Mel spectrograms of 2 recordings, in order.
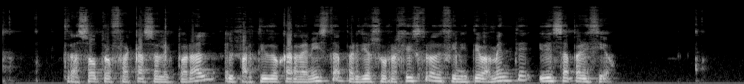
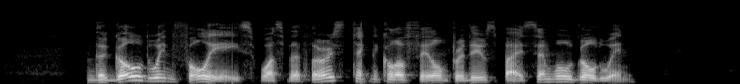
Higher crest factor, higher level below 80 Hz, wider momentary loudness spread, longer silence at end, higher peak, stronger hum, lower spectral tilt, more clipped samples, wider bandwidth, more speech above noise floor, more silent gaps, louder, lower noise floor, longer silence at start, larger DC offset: about the same, 16 dB vs 18 dB; first, -44 dBFS vs -58 dBFS; second, 6 LU vs 10 LU; second, 0.45 s vs 1.15 s; about the same, 0 dBFS vs -2 dBFS; neither; about the same, -6 dB/octave vs -6.5 dB/octave; neither; first, 16 kHz vs 7.8 kHz; second, 33 dB vs 58 dB; neither; first, -15 LUFS vs -18 LUFS; second, -48 dBFS vs -75 dBFS; second, 0.05 s vs 0.85 s; neither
